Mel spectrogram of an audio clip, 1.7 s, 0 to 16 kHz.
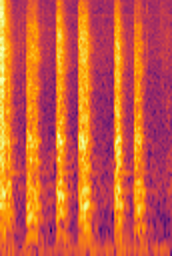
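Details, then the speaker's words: Toyota scissor jack being cranked up during a flat tire change, jack stored in a soaking wet compartment: six rhythmic squeaky creaks about three per second matching each turn; owner suspects screw thread or scissor pivots, plans GT85 spray. "So, gonna give it some squirt GT85 in there, and then there's the long thread thing down there. It could be the scissors down there."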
